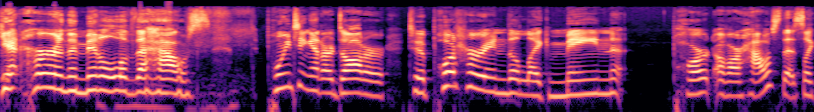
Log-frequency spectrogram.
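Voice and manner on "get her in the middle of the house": loud, dramatic put-on shout. Retelling a partner spotting a fallen branch: imitating a dramatic shout. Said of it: "real dramatically shouts".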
